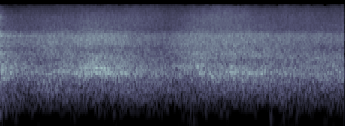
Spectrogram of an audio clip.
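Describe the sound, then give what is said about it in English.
An audience of men shouts a prayer together, chasing every infirmity out of their bodies by the power in the blood of Jesus. Their many voices merge into a loud, steady roar with no separate words standing out, holding for nearly five seconds. “Can I hear the brothers shouting the same thing?”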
